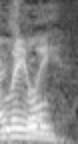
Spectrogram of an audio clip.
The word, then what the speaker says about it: Lely: For the blue team, it'll be number 8, Brian Bachman from, is that pronounced Leli? It's Lely.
